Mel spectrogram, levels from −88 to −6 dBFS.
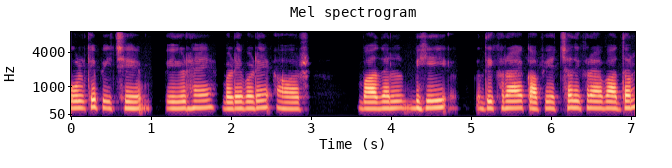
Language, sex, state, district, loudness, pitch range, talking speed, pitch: Hindi, female, Chhattisgarh, Bastar, -18 LUFS, 190-205 Hz, 155 wpm, 195 Hz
